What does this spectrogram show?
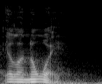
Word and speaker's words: Illinois: being famila noise yeah Illinois there's an S at the end bro so you mean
